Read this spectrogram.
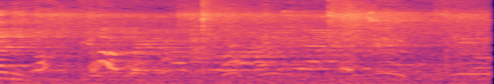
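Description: A badminton racket strikes a shuttlecock with a sharp pop in a large echoing hall.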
